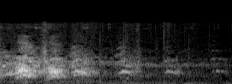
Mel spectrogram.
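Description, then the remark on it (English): A sled dog team barking and yipping as the lead dog King turns the team and leads it along a back trail toward a cabin: a burst of loud overlapping barks at first, then a few scattered, fainter yelps trailing off over a couple of seconds. “King quickly turned the dogs to the team.”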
